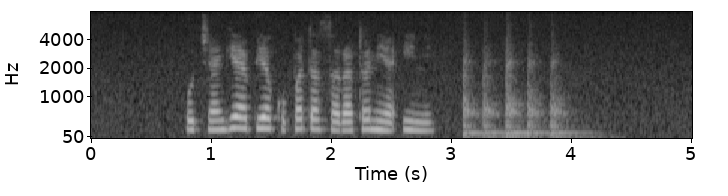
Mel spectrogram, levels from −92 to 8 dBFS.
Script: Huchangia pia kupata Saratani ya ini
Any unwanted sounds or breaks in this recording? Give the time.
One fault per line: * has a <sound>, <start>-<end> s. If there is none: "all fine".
* has a thud, 3.1-4.5 s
